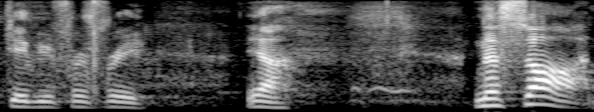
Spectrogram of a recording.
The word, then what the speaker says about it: nasa: The Hebrew word here is the word nasa. Now, nasa, it's spelled N-A-S-A, NASA, right?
